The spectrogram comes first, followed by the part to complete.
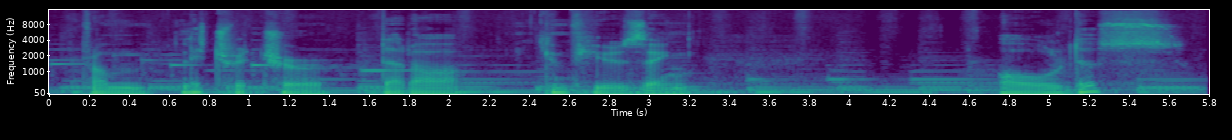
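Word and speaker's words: Aldous: Oldest. So some say it more as Aldis, others more as oldest. Oldest or Aldis or oldest or oldest. Okay. So it is Aldis Huxley.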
